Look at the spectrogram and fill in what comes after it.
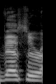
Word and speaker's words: Besser: David Besser rhymes with Lesser,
